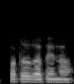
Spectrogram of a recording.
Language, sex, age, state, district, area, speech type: Assamese, male, 18-30, Assam, Dhemaji, rural, conversation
